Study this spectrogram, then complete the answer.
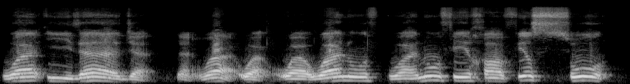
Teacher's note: Contohnya waw, dia keluar daripada 2 bibir. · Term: waw yang berbaris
